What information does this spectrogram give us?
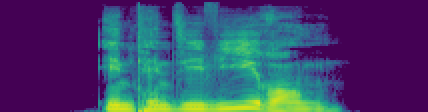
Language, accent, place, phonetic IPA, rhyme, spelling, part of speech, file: German, Germany, Berlin, [ɪntɛnziˈviːʁʊŋ], -iːʁʊŋ, Intensivierung, noun, De-Intensivierung.ogg
- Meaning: intensification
